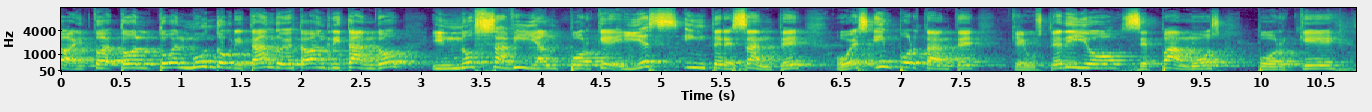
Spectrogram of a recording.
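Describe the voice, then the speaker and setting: A man teaches the Bible in a sermon style, often asking his listeners rhetorical questions and restarting his phrases. His voice sits high for a man. The sound carries the echo of a roomy church. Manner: explanatory, asks rhetorical questions, frequent restarts.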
